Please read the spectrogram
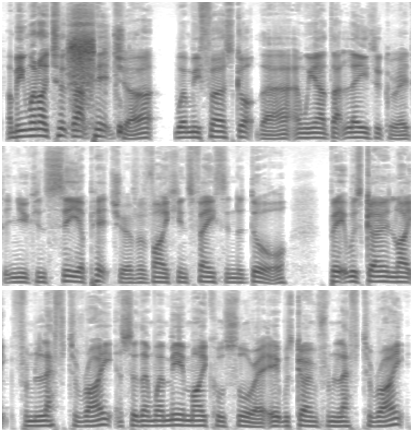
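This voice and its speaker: A man's voice: mid-range voice, brisk, hardly any pauses, no echo. English male co-host, laid-back and meandering, dry studio sound. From England. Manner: relaxed, trailing, filler-heavy speech. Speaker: podcast co-host. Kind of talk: casual chat.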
